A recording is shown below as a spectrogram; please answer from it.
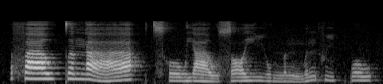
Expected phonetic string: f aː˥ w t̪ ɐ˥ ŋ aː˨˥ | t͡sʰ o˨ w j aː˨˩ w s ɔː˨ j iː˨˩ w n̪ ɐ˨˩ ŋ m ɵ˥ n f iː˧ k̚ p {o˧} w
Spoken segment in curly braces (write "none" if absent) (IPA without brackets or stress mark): o˥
